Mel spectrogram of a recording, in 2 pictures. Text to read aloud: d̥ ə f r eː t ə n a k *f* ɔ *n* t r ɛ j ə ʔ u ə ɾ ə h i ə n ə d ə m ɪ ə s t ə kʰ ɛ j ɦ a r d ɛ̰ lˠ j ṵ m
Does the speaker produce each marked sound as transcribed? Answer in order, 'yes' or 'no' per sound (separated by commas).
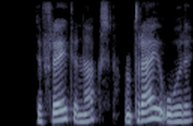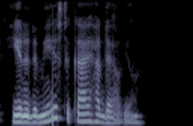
no, no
